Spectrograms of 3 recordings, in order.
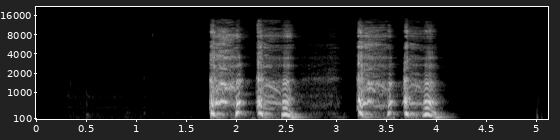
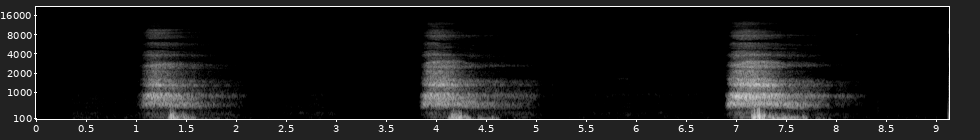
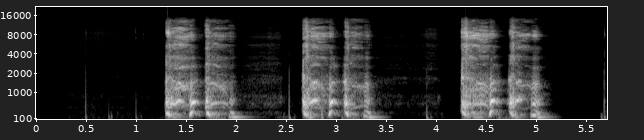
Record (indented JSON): {
  "cough_length": "5.1 s",
  "cough_amplitude": 29840,
  "cough_signal_mean_std_ratio": 0.39,
  "exhalation_length": "9.1 s",
  "exhalation_amplitude": 22994,
  "exhalation_signal_mean_std_ratio": 0.33,
  "three_cough_length": "5.7 s",
  "three_cough_amplitude": 32768,
  "three_cough_signal_mean_std_ratio": 0.46,
  "survey_phase": "alpha (2021-03-01 to 2021-08-12)",
  "age": "45-64",
  "gender": "Male",
  "wearing_mask": "No",
  "symptom_cough_any": true,
  "smoker_status": "Ex-smoker",
  "respiratory_condition_asthma": false,
  "respiratory_condition_other": false,
  "recruitment_source": "REACT",
  "submission_delay": "1 day",
  "covid_test_result": "Negative",
  "covid_test_method": "RT-qPCR"
}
